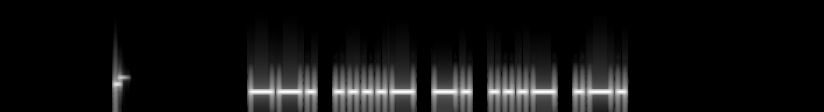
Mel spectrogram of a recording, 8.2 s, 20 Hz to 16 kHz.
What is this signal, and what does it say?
Morse code, heard as a keyed tone, about 17 wpm, 700 Hz. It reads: G4NVR
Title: Call Signs Repeated 3x - 17wpm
